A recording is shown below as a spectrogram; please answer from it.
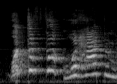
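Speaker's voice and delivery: very high-pitched disbelief; baffled outburst. Acted. Fan reacting to the sudden change in Rey, baffled outburst. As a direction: squeak it out in bewilderment.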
